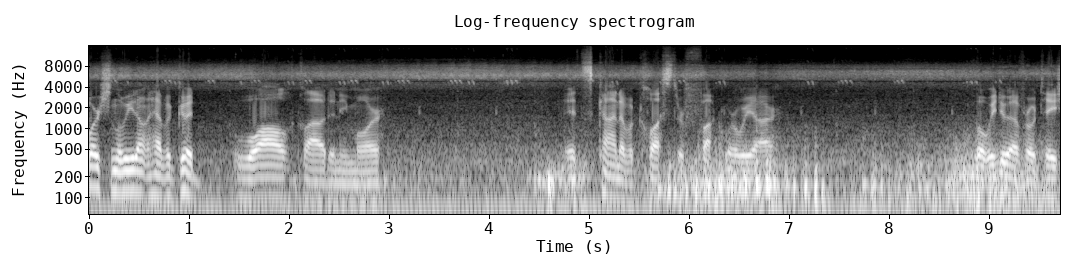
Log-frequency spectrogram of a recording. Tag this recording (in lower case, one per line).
wind noise (microphone)
wind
